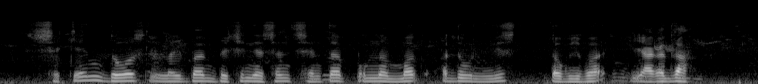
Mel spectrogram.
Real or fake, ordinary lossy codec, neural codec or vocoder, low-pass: real; none; none; none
